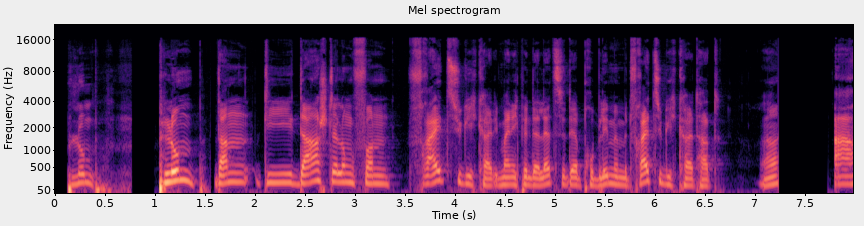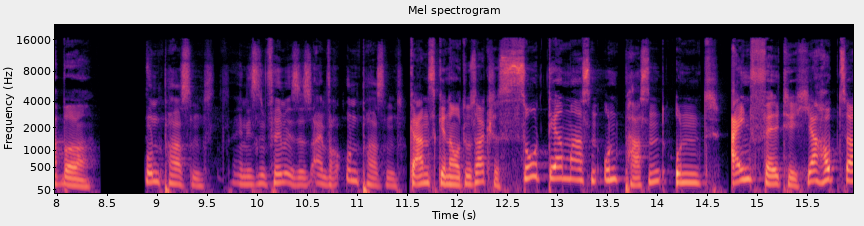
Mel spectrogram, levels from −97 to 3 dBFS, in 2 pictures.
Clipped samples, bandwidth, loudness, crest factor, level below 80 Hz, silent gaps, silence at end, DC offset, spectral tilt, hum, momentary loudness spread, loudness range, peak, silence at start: under 0.1%; 17 kHz; -24 LUFS; 24 dB; -34 dBFS; 0.77-0.99 s, 7.23-7.73 s, 8.43-8.88 s; 0 s; under 0.1%; -5 dB/octave; none; 11 LU; 7 LU; 0 dBFS; 0.15 s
